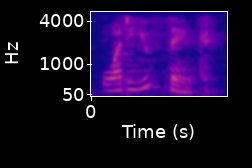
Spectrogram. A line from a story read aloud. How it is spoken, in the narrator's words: Grandpa gently asked the children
